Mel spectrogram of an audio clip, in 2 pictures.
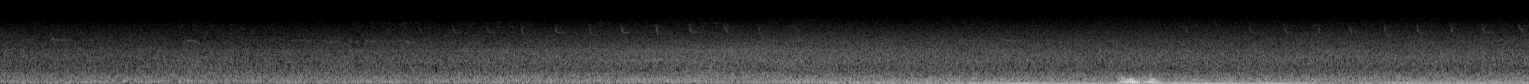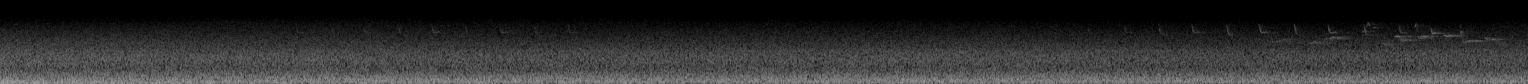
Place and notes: warns, skarl: small forest - the city, the country & me: trees swaying in the wind
stormy day (force 7), trees swaying in the wind, cars driving over cattle grid
the city, the country & me: june 24, 2013
24 June, 17:11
